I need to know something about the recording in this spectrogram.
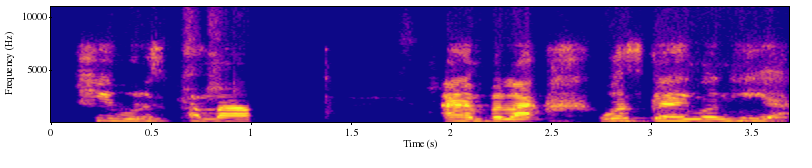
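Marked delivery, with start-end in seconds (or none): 2.7-3.7 put-on auntie voice, West African accent. Speaker lets the inner auntie she calls Funke come out: Funke auntie voice. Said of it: "she will have that voice in my head".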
